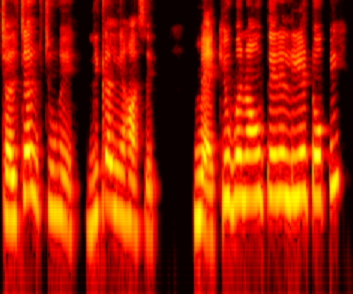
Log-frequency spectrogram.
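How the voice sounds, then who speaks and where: Lady doing a rude storybook tailor, high and sneery. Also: slow pace, dark tone. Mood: scornful. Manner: scornful and dismissive.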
